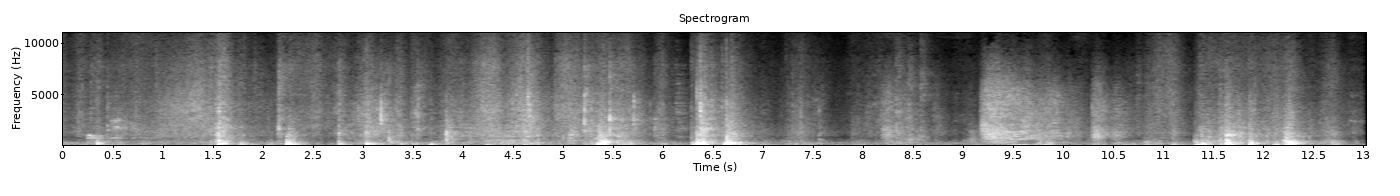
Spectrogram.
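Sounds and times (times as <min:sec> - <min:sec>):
box knocks and thumps: 0:11.1 - 0:13.0.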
